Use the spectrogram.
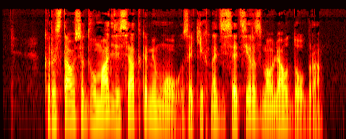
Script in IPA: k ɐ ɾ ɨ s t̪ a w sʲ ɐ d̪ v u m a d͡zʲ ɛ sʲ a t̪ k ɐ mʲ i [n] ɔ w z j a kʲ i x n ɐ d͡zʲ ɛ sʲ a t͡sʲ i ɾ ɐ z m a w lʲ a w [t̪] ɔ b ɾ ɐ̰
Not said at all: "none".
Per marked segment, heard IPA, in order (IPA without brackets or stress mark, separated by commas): m, d̪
